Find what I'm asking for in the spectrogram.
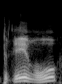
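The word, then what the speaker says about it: Prerow: Regenbogen Camping Prero, geschrieben äh, für Westdeutsche Prerov mit OW am Ende wird aber O ausgesprochen, so wie die ganzen Orte.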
